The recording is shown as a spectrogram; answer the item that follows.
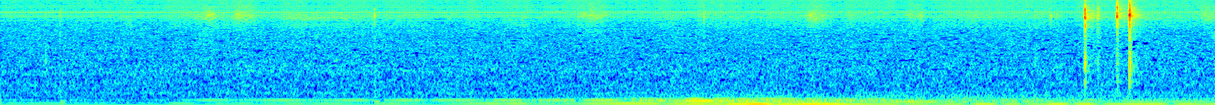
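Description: Computer mouse clicks, a quick group of three near the end as a folder is opened in a file dialog, over a steady low hum that swells about halfway through.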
